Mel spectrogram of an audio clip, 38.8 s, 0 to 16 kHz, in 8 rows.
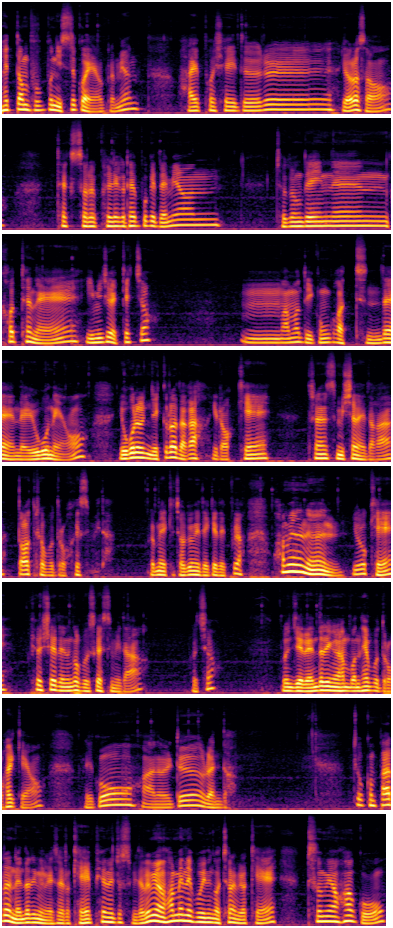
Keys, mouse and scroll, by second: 1.1 click, 2.9 click, 6.1 click, 10.3 click, 15.6 click, 16.8 middle click, 22.6 click, 23.2 alt+middle click, 23.2 click, 23.6 alt+click, 24.8 alt+click, 25.9 alt+click, 26.4-27.7 alt+drag, 27.8 alt+middle click, 28.6 alt+middle click, 30.8 click, 31.5 click.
